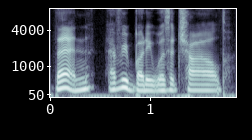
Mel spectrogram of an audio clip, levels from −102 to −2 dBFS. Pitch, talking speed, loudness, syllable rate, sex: 170 Hz, 160 wpm, -16 LUFS, 5.2 syllables/s, female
